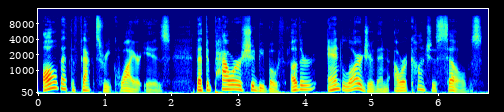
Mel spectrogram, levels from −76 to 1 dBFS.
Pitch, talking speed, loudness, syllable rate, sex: 135 Hz, 170 wpm, -21 LUFS, 4.4 syllables/s, male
